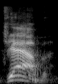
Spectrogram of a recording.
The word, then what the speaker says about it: jab: Look, he's the only guy that I've ever seen that pronounces the word jab with two syllables. Now, Julio Cesar Chavez has to throw out the jab. I'm like, Sugar Ray, no, it's jab. Jab. One syllable, one little word.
